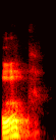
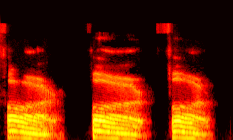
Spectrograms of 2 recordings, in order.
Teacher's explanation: aqui pra letra A em si né a gente tem o a curto né up né e no Far a gente vai ter esse alongamento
